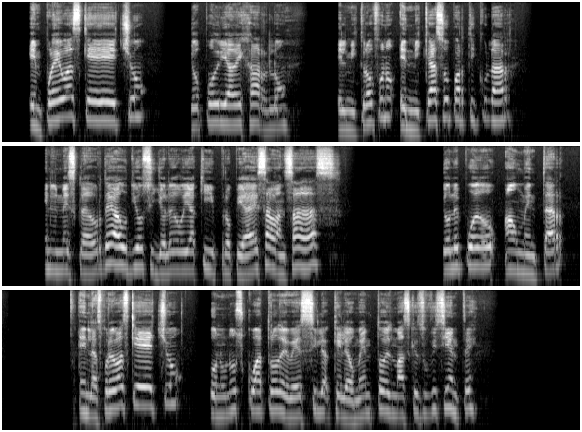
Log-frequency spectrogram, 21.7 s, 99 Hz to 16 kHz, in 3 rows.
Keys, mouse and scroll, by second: 8.2 right click, 10.6 click, 14.0 click, 15.1 Left, 15.3 Left, 15.4 Left, 15.6 Left, 16.3 Delete, 17.8 4.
